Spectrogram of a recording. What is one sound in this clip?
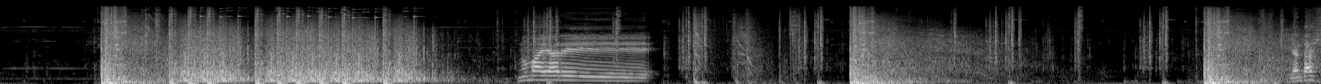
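Rifle shots crack loudly in a video game.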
